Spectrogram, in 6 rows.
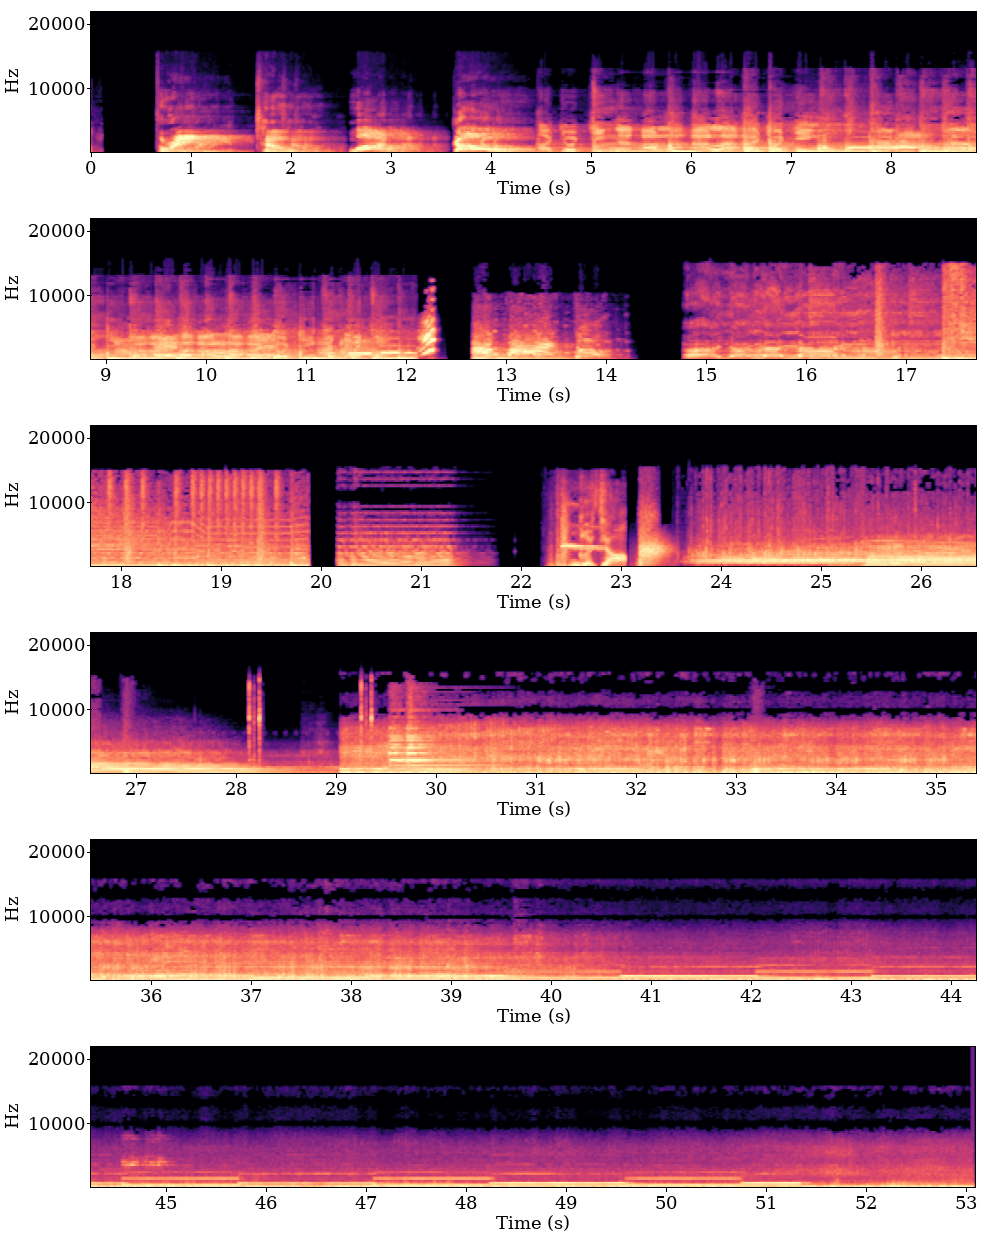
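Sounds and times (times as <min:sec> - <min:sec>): passenger train rumbling past: 0:28.6 - 0:53.0
two-note crossing alarm: 0:35.8 - 0:51.6.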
